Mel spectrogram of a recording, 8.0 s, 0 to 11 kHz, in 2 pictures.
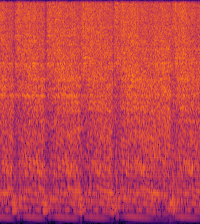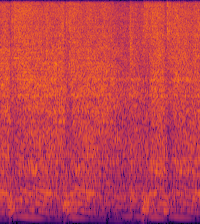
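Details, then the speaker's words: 2001 Honda CR250 two-stroke on fresh 40:1 fuel after draining old gas: sharp repeated throttle blips revving up crisply and dropping back cleanly; throttle response much improved. "That's sounding better. Might just be clearing out."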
